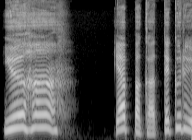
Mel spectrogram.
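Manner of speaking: forced brightness. Acted. Teacher abruptly changes topic.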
